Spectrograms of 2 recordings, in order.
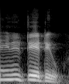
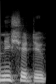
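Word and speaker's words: initiative: education यह लिखा है वैसे इनिटेटिव लेकिन बोलते हैं जो उच्चारण होता है वह इनिशिएटिव कहते हैं अ होता है वह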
